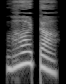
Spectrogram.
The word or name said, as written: ಭಾಟಾ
